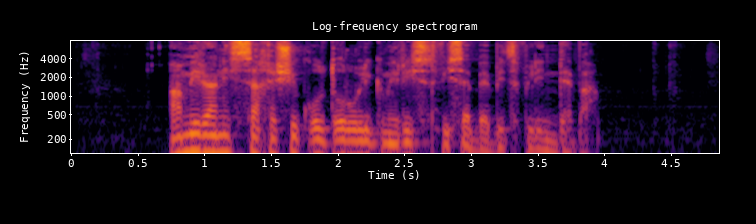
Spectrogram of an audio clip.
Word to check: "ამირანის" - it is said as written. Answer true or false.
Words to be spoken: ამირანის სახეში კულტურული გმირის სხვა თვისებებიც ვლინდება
true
